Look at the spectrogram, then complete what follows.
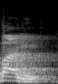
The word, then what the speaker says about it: বাণী: এখানে দেখো উদাহরণ দেখো বাণী। এখানে মধ্যান্য ছিল কিন্তু হয়ে গেছে দন্তান্য নন। এখানে দীর্ঘকার ছিল হয়ে গেছে রস্বীকার।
